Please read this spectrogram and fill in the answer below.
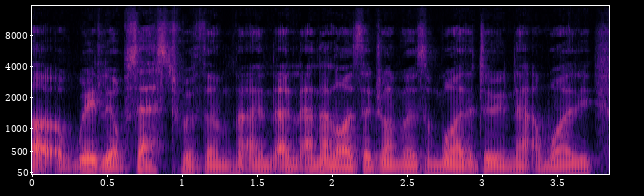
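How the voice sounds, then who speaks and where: Talking at a very fast pace, a man with a British accent has a fairly low pitch. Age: 30s. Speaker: drummer and comedian. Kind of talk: casual interview chat. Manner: very fast talker; excited, animated.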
